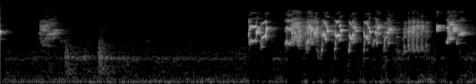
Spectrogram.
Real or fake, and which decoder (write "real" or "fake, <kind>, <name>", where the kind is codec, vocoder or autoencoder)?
real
